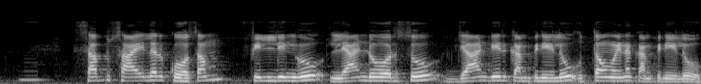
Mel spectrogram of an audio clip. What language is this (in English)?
Telugu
